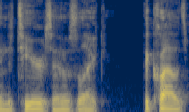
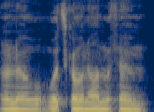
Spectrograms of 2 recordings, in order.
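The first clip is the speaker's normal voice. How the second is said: mild tearful imitation; 3 semitones lower, 7 dB quieter than usual. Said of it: "was just in tears and said".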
